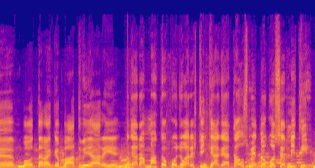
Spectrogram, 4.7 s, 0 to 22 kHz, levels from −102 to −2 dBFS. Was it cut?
yes; 1 cut; at 1.9 s

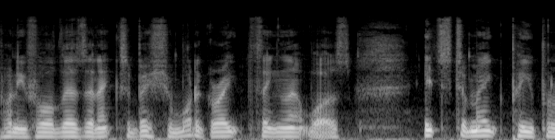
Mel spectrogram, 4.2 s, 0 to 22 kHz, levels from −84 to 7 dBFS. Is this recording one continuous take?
yes; 0 cuts

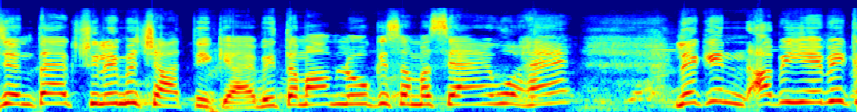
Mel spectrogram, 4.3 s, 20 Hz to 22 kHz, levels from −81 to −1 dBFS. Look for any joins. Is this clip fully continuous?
yes; 0 cuts

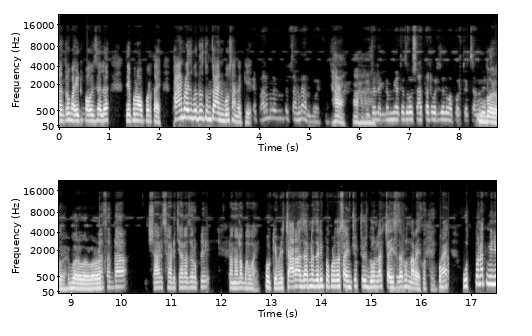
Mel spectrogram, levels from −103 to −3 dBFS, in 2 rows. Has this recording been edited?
yes; 2 cuts; at 9.7 s, 16.5 s

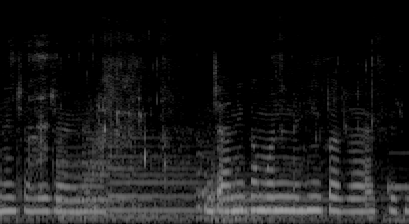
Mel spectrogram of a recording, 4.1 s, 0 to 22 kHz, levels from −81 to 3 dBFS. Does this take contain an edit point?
no; 0 cuts

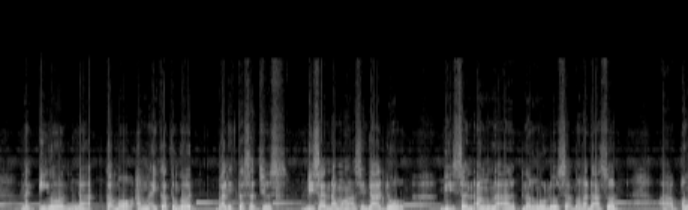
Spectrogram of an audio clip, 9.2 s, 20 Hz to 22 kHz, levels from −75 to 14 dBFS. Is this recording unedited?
no; 2 cuts; at 1.3 s, 2.7 s

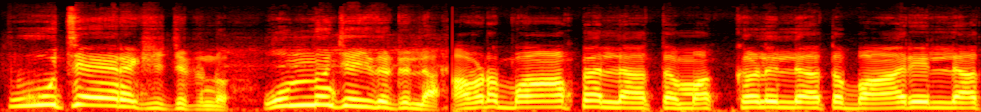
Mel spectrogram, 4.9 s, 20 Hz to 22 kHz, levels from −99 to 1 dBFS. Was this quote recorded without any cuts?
no; 1 cut; at 2.2 s

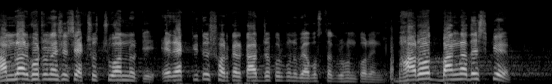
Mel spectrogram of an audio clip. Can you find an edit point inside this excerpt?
yes; 1 cut; at 3.8 s

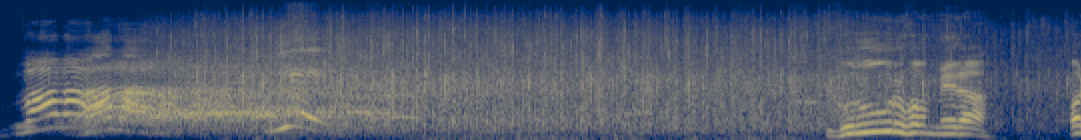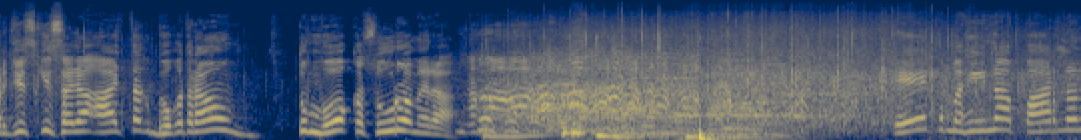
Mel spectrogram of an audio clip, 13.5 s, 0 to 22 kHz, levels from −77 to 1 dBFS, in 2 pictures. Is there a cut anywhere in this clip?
no; 0 cuts

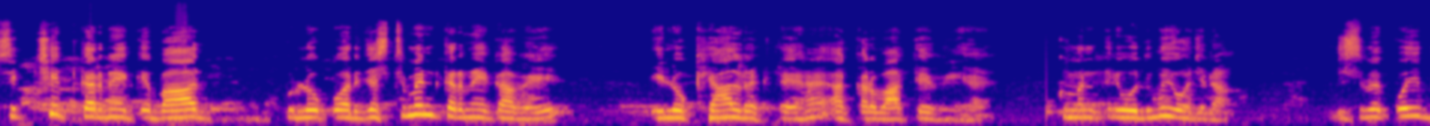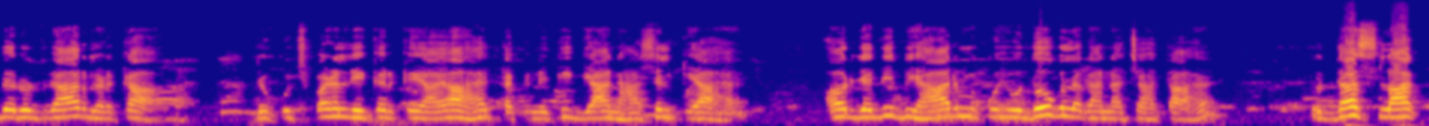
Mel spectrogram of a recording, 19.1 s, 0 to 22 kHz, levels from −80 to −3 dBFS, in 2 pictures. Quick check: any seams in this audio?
yes; 1 cut; at 7.0 s

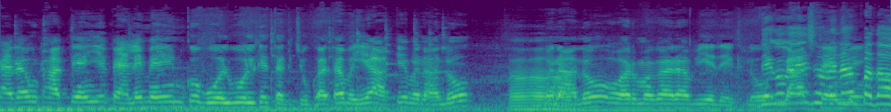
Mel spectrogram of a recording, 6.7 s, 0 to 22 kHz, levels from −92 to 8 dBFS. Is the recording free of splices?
yes; 0 cuts

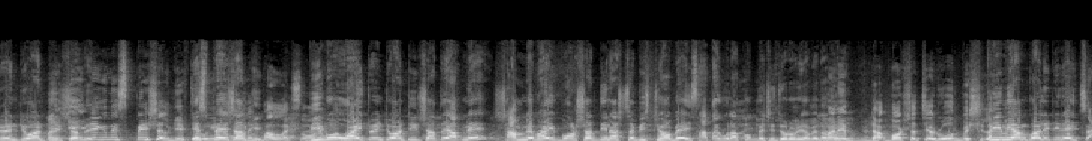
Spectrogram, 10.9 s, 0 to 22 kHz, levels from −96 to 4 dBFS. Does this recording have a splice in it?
no; 0 cuts

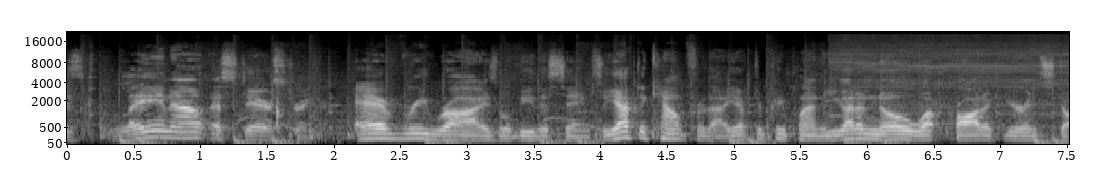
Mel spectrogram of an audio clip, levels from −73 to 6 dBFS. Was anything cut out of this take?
yes; 1 cut; at 2.0 s

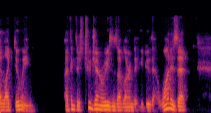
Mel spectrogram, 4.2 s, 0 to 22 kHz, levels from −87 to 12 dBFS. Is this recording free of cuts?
no; 1 cut; at 1.3 s

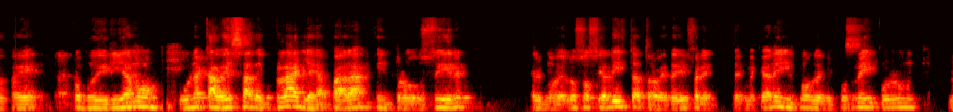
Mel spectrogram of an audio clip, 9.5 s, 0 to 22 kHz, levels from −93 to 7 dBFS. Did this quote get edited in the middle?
no; 0 cuts

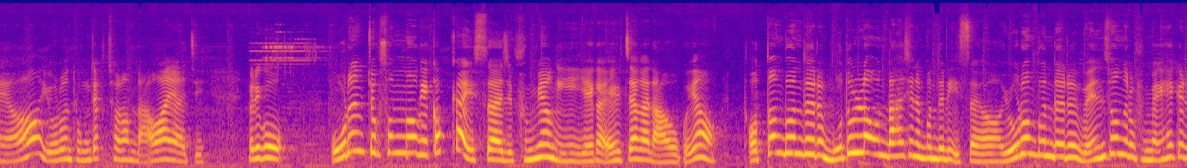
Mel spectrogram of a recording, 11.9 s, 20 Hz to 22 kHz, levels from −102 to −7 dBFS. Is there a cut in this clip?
no; 0 cuts

